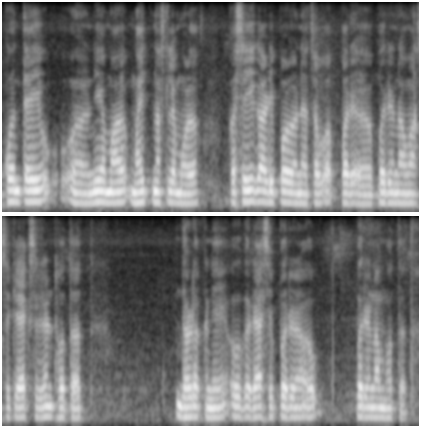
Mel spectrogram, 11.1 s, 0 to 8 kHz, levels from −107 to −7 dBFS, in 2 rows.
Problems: none marked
